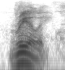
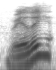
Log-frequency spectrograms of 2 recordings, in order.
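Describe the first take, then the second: First: The pitch falls at the end. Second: The pitch rises at the end. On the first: "as a falling tone" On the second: "can be used with a rising or falling tone"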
